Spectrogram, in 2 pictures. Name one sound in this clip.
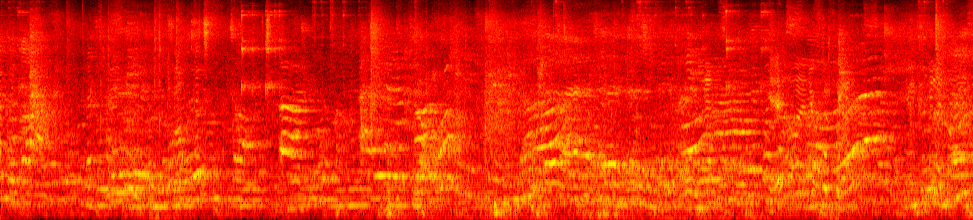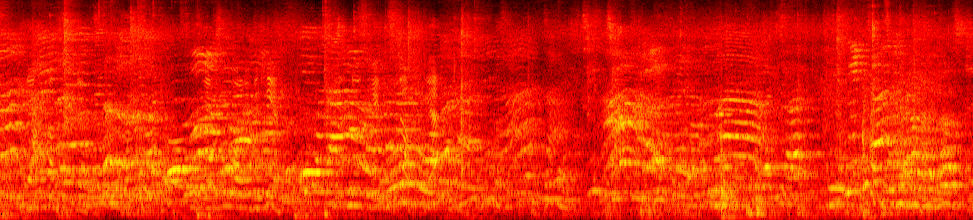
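Plastic toy dishes clink and clatter softly.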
